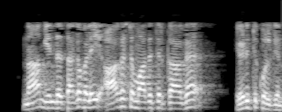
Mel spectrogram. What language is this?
Tamil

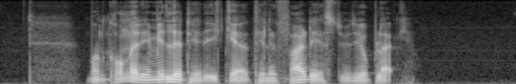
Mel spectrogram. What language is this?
Norwegian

